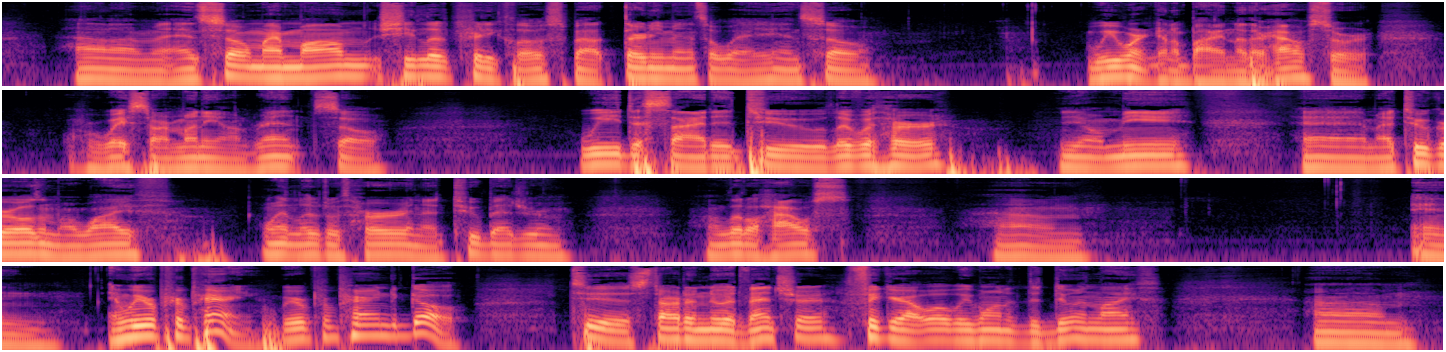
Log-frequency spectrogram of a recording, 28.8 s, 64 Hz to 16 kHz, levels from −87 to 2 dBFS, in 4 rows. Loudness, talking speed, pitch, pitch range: -17 LUFS, 175 wpm, 100 Hz, 95-115 Hz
